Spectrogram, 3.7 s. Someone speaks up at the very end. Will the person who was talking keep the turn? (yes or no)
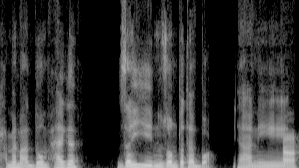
yes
